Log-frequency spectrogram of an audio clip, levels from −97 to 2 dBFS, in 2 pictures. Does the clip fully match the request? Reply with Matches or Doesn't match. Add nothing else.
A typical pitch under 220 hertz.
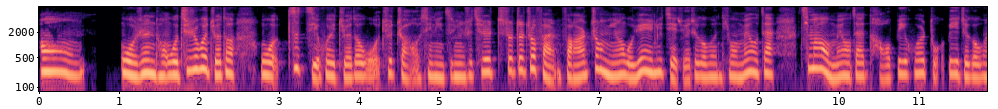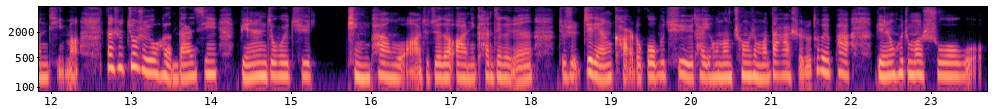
Matches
